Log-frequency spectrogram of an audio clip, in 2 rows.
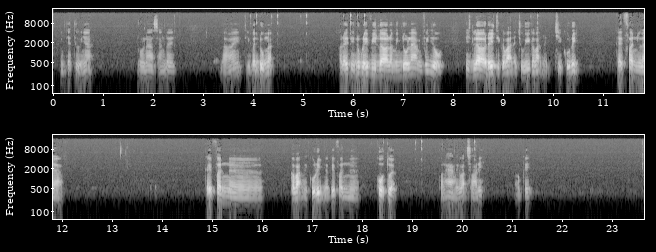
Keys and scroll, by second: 1.8 ctrl+c, 2.2 Right, 2.5 Return.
